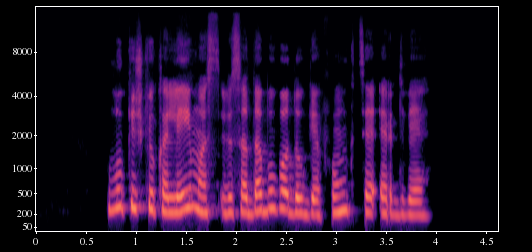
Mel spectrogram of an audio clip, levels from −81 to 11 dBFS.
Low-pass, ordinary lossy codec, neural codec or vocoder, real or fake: 14.4 kHz; AAC, 96 kbps; autoencoder, 48 kHz, 128 numbers a frame, DAC-VAE, trained on Japanese speech; fake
